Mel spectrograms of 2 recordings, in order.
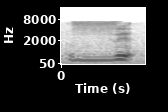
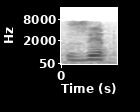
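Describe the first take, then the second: First: The first sound is exaggerated and drawn out. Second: The first sound is said plainly and briefly. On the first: "I really accentuate the sound I want them to hear" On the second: "You can just say zip"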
